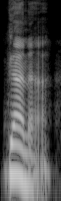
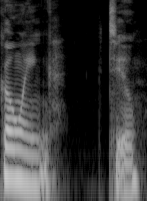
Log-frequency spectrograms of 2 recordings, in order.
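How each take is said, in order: First: The words are run together into one. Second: The words are said fully and separately. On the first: "we kind of smashed that together" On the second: "instead of going to"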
